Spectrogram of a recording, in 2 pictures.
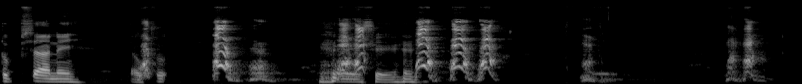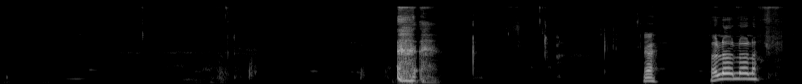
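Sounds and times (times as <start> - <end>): puppy yapping: 1.4 - 5.1, 7.2 - 7.8.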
